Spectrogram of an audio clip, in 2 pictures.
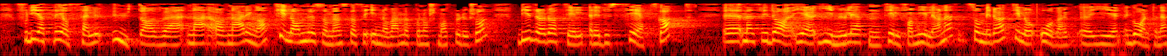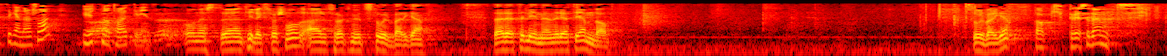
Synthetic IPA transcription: fɔɖiːɑt̪̚d̪ɛɔsɛlːəʉːt̪ɑʋnæɑʋnæːɾɪŋɑt̪ʰɪlɑnd̪ɾəsɔmœnskəsɛʔɪnːɔʋæːɾməpʰɔnɔʂkmɑːt̪̚pʰɾʊd̪ʉkʂuːn | biːd̪ɾɑːɖɑt̪ʰɪlɾɛd̪ʉseːʈskɑt̪ː | mɛnsʋɪd̪ɑːjeːɾjiːmʉːlɪheːt̪n̩t̪ʰɪlfɑmiːlɪəɳəsɔmɪd̪ɑːɡt̪ʰɪlɔʔoːʋəɾjiːɡoːənət̪ɪlɛst̪əɡɛnəɾɑʂuːn | ʉːt̪n̩ɔt̪ʰɑːʉt̪ɡɾɪ̰ːnsɔnɛst̪ət̪ʰɪlːɛɡspœʂmoːlæɾfɾɑkʰnʉt̪st̪uːɾbæɾɡə | d̪̥æɾheːt̪əɭiːnənɾɛːt̪əjɛmnd̪ɑ̰ːl | st̪uːɾbæɾɡət̪ʰɑkpʰɾɛsɪd̪ɛnt̪

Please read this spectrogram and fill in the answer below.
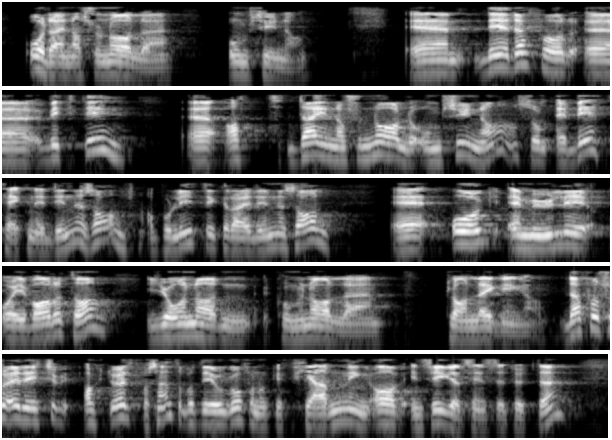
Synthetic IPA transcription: ʔɔd̪æɪnɑʂʊnɑːlə̰ | ʊmsyːnɑ̰ | d̪ɛæd̪æɾfɔɾʋɪkt̪ɪ | ʔɑt̪d̪æɪnɑʂʊnɑːləʔʊmsyːnɑsɔmæɾʋeːt̪ʰɛknəɪd̪ɪnːəsɑːlɑ̰pʊliːt̪ɪkəɾɑɪd̪ɪnːəsɑːl | ʔɛoːɡɛɾmʉːlɪɔɪʋɑːɾət̪ʰɑː | joːnɑd̪nkʰʊmʉnɑːlə̰ | pʰlɑːnlɛɡɪ̰ŋɑ̰d̪æɾfɔɾsɔæɖɛɪçːəɑkt̪ʉɛlt̪fɔɾsɛnt̪ɾəpɑʈ̪iːəɔɡoːfɔɾnɔkːəfjæɾnɪŋʔɑʋɪ̰nsiːɡəlsəɪnst̪ɪt̪ʰʉt̪ːə

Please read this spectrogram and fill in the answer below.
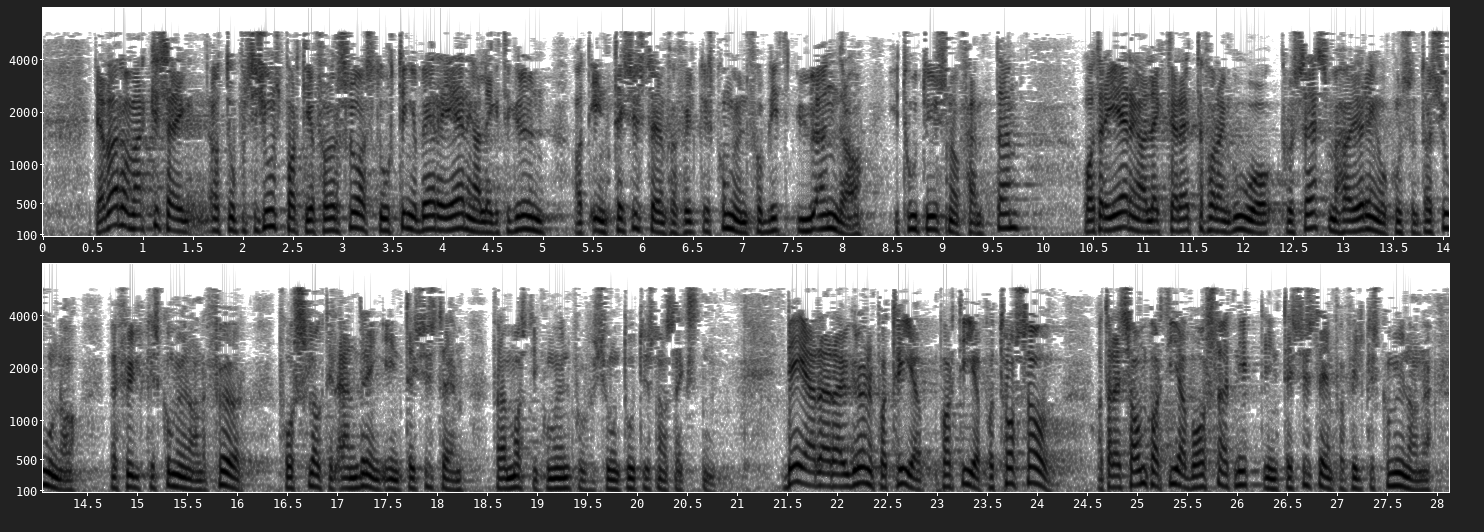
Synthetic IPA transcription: d̪̥ɛæɾʋæɖ̪ɔmæɾkəsæɪɡɑt̪ʊpʊsɪʃuːnspʰɑɾt̪ʰiːəfoːɾəsloːɑt̪st̪uːɾt̪ʰɪŋːəbeːɾɛjeːɾɪŋɑɭɛɡːət̪ʰɪlɡɾʉnː | ɑt̪ɪnt̪ʰɛksʏst̪eːmfɔfʏlkəskʰʊmʉːnnfoːɾblɪt̪ːʉːɛnd̪ɾɑ | it̪ʰuːt̪ʰʉːsn̩ɔfɛmt̪ən | ɔɑt̪ɾɛjeːɾɪŋɑlɛɡt̪ʰɪɾɛt̪ːəfɔɾæɪnɡuːpʰɾʊsɛsmɛɦœʏɾɪŋɔkʰʊnsʉlt̪ɾɑʂuːnɑ | mɛfʏlkəskʰʊmʉːnənəføːɾ | fɔʂlɑːɡ̚t̪ʰɪlʔɛnd̪ɾɪŋɪɪnt̪ʰɛksʏst̪eːm | fɾɛmːɑst̪ɪkʰʊmʉːnəpʰɾʊfəʃuːnt̪ʰuːt̪ʰʉːsnɔsɛkst̪n | d̪ɛæɖɛɪɾɑʉɡɾønəpʰipʰɑɾt̪ʰiːɑpʰɔt̪ʰɾɔsɑːʋ | ɑt̪dɛɪsɑmːəpɑɾt̪ʰiːɑʋɑːʂlɑːɛt̪nʏt̪ːɪnt̪ʰɛksʏst̪eːmfɔɾfʏlkəskʰʊmʉːnənə

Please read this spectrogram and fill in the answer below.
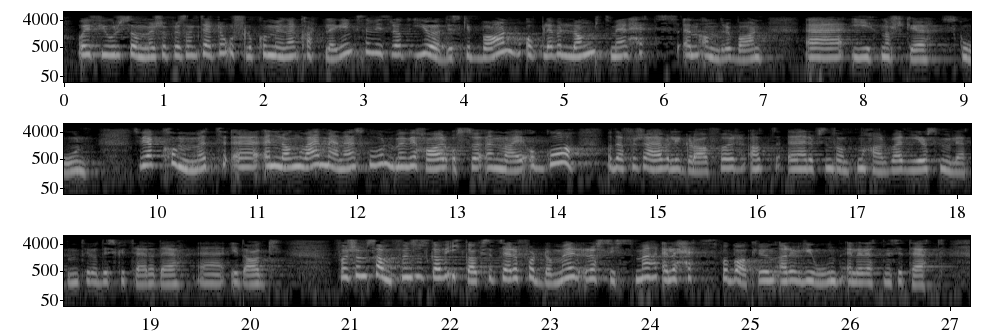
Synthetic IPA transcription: ʔɔɪfjuːɾsɔmːəʂɔpʰɾɛsɑnt̪ʰeːʈəʔʊʂlʊkʰʊmʉːnəænkʰɑʈːlɛɡɪŋsɔmʋiːsəɾɑt̪jøːd̪ɪskəbɑːɳʔɔpleːʋəɭɑŋt̪meːɾhɛt̪sɛnɑ̰nd̪ɾəbɑːɳ | ɪnɔʂkəskuːn | sɔʋɪhɑɾkʰɔmːət̪ɛnlɑŋːʋæɪmeːnəɾjæɪɪskuːlnmɛnʋɪhɑɾɔsːɔʔɛnʋæɪʔɔɡoːɔd̪æɾfɔʂɔæɾjæɪʋɛld̪ɪɡlɑːfɔɾʔɑt̪ɾɛpɾəsənt̪ʰɑnt̪n̩hɑːɾbæɾjiːɾɔsmʉːlɪeːt̪nt̪ʰɪlɔd̪ɪskʉt̪ʰeːɾəd̪ɛʔɪd̪ɑːɡ | fɔʂɔmsɑmfʉnsɔskɑlʋɪʔɪkːəɑksəp̚t̪ʰeːɾəfɔɖɔmːəɾɾɑsɪsməʔɛlːəɾhɛt̪spʰɔbɑːk̚ɡɾʉnːɑɾɛlɪɡɪuːnɛ̰lːəɾɛt̪nɪsɪt̪ʰeːt̪

